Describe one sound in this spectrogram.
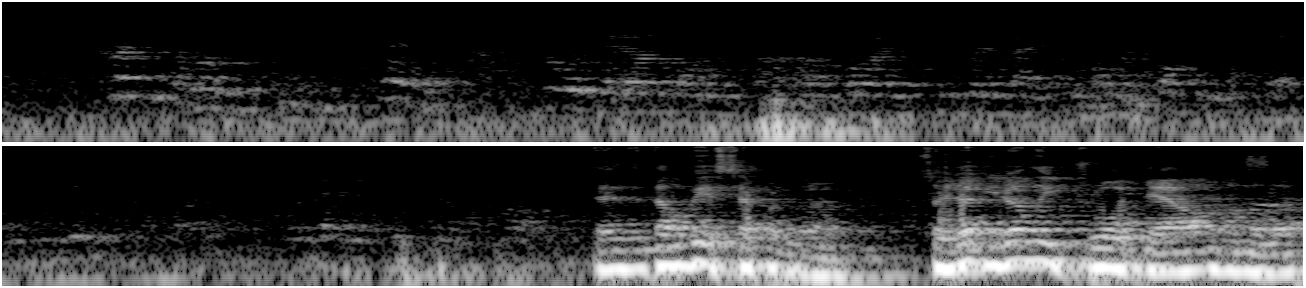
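A man speaks to an audience, with a sudden louder stretch near the end.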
